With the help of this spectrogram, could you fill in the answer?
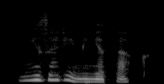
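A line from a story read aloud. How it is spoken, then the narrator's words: Quiet request. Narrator (Russian): тихо попросила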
